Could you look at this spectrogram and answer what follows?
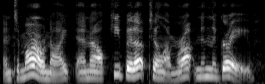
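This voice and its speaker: Woman doing a croaking drunken old hag. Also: medium pitch, expressive, moderate pace, pitched above the performer's own voice, natural voice. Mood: surly. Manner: croaking, snarling, coarse slang. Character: vicious drunken old female hag fortune-teller.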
